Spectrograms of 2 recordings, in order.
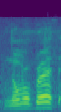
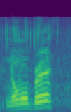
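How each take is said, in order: First: Normal breath repeated high and loud; firm correction. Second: Normal breath pressed high and loud; firm correction. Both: Real, not acted. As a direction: stress breath, coaching him. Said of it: "No, no, no".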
